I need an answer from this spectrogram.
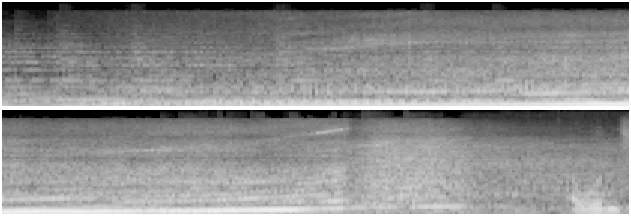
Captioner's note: engine revving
